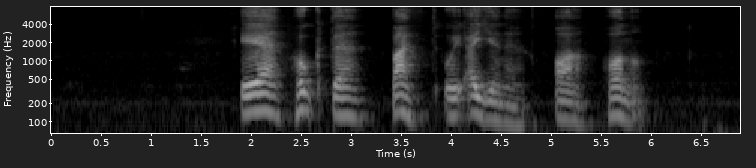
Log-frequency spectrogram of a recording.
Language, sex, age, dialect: Faroese, male, 36-60, Sandoy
